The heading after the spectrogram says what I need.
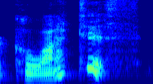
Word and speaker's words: coatis: "They are coatis," Mrs. Brisbane said, reading from the letter, "pronounced co-a-tis."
